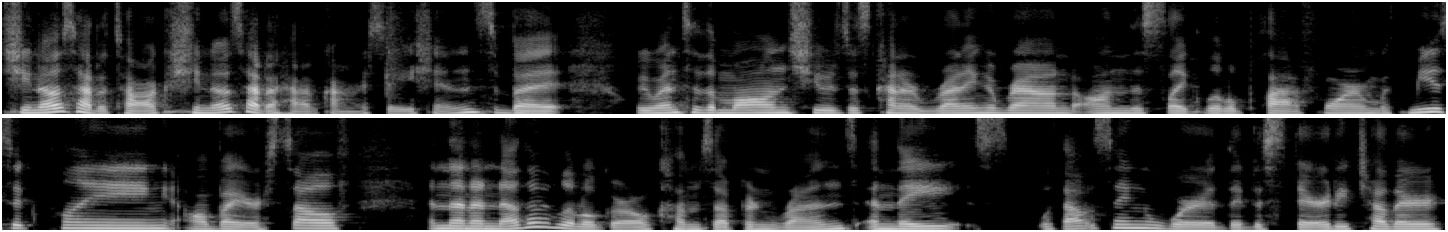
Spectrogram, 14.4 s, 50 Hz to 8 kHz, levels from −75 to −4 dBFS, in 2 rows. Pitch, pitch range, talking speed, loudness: 165 Hz, 150-185 Hz, 235 wpm, -26 LUFS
